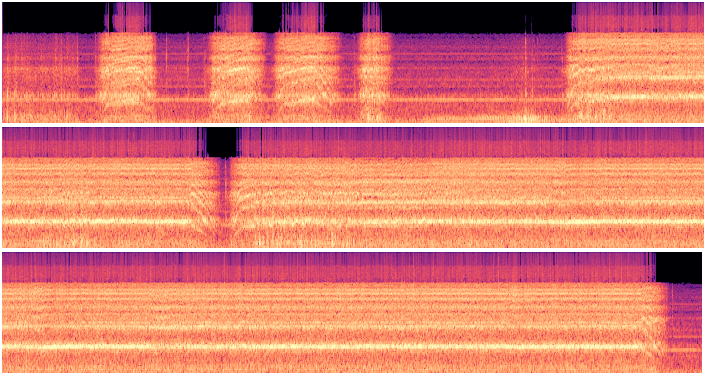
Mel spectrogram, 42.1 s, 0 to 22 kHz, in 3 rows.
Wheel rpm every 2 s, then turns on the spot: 30, 70, 100, 60, 0, 60, 230, 230, 210, 140, 220, 220, 230, 230, 230, 230, 230, 230, 230, 230, 130.
2-4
